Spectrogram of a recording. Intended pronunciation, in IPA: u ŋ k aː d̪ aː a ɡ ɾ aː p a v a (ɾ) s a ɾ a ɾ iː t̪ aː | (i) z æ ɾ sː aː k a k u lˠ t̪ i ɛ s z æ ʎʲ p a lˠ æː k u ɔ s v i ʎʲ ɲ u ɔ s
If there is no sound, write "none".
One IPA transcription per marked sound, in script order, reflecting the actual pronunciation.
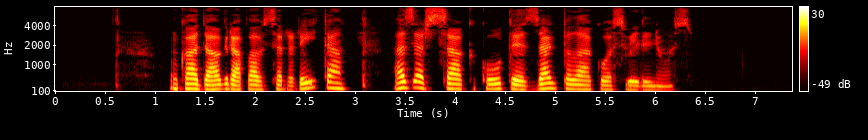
none, æ

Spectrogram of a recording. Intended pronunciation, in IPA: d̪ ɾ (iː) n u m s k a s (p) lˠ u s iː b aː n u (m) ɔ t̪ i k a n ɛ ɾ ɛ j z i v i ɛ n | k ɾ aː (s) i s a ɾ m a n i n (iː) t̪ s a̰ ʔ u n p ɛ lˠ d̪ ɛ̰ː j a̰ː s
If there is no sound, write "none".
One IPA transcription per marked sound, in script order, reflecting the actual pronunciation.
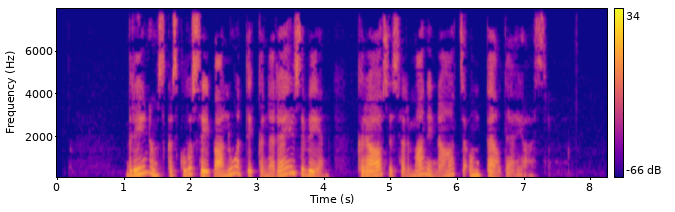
iː, k, none, s, aː

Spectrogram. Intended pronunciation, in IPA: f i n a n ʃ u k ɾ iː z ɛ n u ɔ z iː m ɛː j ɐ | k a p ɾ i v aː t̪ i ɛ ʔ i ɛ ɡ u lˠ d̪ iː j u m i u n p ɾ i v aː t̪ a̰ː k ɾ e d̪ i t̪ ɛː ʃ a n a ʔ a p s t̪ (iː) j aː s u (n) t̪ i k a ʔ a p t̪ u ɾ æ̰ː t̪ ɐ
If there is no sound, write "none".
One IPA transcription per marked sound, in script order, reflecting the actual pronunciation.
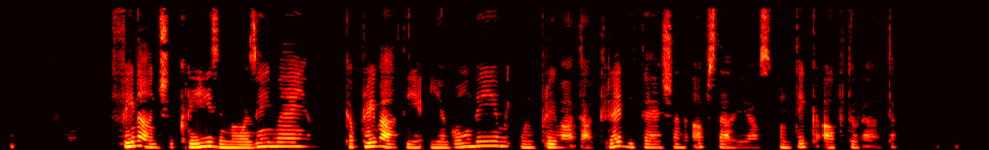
aː, n

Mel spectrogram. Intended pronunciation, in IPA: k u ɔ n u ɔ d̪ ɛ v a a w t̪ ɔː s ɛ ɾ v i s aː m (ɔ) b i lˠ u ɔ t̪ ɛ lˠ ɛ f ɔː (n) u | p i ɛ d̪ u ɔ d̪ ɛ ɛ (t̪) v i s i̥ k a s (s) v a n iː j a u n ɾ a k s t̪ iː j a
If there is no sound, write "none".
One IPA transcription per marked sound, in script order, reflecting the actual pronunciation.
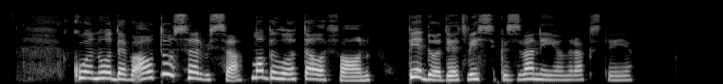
ɔ, n, t̪, z

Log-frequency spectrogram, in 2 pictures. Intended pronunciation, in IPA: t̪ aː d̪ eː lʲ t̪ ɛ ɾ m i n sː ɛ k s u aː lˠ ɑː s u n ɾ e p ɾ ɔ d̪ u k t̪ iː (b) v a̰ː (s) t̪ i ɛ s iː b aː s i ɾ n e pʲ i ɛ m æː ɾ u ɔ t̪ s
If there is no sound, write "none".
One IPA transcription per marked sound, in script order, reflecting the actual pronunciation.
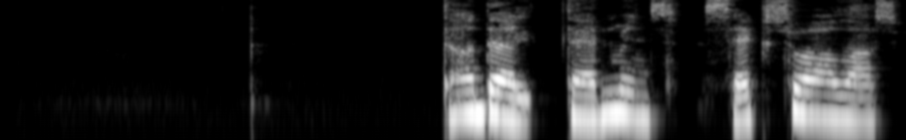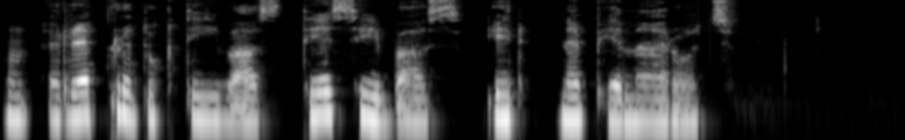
none, s

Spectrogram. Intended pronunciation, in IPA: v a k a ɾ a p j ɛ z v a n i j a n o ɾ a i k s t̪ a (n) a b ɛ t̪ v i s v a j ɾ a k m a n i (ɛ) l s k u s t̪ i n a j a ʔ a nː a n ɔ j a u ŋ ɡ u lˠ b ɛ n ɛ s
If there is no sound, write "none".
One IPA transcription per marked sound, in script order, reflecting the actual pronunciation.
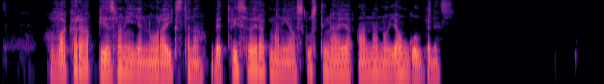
n, a

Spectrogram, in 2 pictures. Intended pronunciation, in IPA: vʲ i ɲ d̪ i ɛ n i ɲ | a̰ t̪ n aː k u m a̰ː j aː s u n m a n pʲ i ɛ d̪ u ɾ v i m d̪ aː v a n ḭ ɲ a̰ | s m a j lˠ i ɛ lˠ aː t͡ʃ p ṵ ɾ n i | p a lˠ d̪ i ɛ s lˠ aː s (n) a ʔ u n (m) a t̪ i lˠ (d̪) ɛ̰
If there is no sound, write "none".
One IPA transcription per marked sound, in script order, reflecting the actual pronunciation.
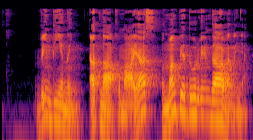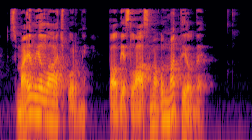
m, m, d̪

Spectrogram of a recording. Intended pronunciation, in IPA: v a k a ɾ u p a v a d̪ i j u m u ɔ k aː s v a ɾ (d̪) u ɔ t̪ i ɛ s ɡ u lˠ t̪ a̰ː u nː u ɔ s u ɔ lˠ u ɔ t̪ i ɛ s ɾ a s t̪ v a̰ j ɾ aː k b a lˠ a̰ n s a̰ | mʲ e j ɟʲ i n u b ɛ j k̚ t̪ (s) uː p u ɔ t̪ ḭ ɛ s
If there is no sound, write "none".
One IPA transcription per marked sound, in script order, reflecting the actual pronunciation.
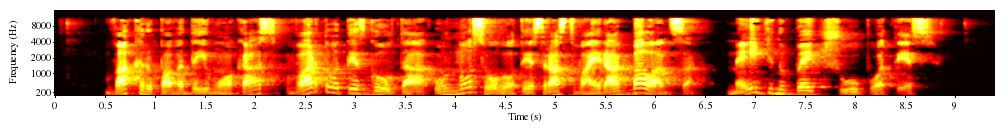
t̪, ʃ

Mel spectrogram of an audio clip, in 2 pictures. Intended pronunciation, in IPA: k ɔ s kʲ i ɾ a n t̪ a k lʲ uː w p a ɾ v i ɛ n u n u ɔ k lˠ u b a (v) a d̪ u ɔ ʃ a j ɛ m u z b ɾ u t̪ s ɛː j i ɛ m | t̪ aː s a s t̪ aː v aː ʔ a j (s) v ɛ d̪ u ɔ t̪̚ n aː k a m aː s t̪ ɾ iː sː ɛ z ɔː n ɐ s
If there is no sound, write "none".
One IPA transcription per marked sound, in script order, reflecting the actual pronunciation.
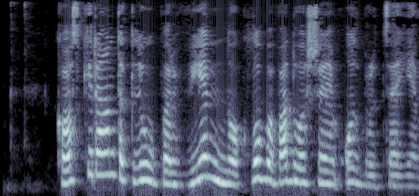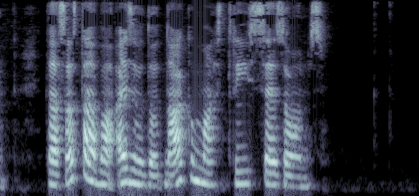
v, z

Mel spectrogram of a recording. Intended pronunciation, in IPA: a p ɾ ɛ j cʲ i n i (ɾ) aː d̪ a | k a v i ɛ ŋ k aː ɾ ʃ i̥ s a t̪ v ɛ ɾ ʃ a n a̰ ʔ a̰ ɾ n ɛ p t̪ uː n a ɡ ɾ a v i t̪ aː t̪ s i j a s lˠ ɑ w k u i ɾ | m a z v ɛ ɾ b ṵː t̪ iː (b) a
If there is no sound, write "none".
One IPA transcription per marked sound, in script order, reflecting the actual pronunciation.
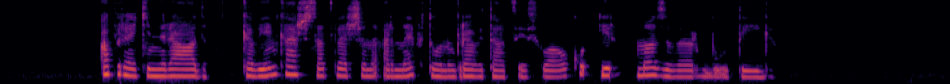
ɾ, ɡ

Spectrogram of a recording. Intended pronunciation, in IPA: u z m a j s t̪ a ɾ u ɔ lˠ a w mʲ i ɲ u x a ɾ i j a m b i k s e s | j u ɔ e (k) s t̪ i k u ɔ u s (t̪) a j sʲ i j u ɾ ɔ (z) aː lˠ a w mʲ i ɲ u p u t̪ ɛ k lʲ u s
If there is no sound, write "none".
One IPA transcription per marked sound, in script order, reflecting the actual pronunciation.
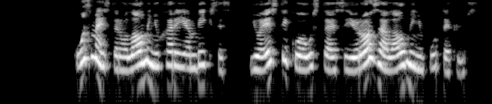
none, t̪, z

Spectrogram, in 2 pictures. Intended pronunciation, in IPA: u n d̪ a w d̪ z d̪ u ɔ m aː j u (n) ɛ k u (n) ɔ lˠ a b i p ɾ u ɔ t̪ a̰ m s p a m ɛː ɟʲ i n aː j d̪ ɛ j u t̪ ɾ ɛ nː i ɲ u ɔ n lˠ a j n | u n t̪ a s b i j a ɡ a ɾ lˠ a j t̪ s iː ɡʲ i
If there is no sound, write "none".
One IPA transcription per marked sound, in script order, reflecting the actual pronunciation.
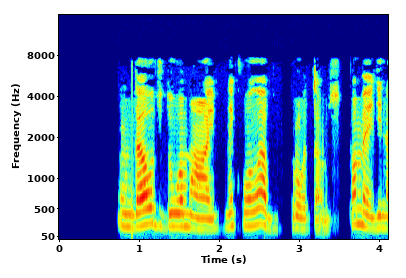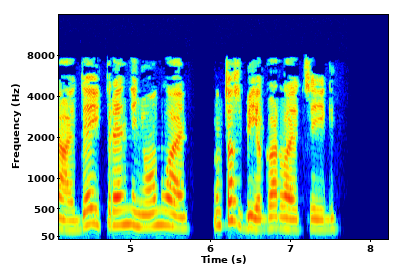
n, none

